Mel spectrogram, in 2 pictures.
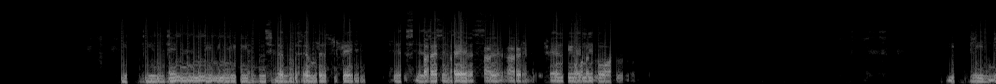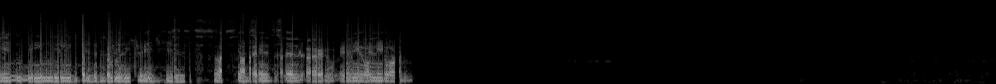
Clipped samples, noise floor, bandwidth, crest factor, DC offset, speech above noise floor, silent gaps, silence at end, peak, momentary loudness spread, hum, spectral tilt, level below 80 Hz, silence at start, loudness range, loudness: under 0.1%; -84 dBFS; 14 kHz; 22 dB; under 0.1%; 52 dB; none; 5.85 s; -14 dBFS; 11 LU; none; -7 dB/octave; -62 dBFS; 1.2 s; 7 LU; -33 LUFS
